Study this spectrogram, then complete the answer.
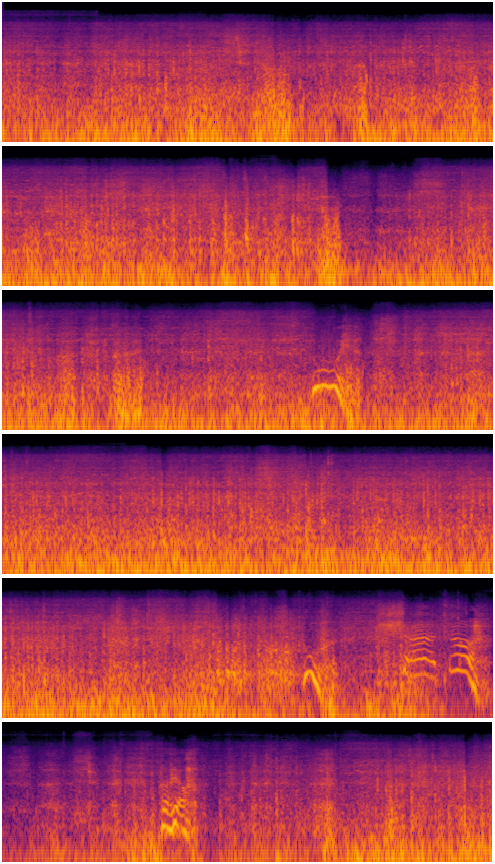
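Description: Bike tyres rumble and crunch over a dirt trail.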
